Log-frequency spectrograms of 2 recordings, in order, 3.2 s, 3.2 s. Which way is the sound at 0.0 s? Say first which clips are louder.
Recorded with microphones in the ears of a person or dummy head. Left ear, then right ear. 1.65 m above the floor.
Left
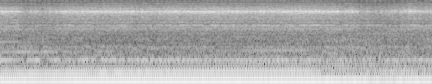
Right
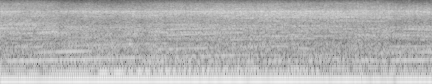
Even; 60° left (ahead or behind).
